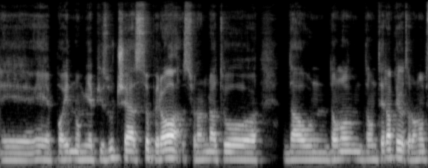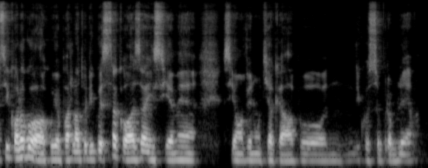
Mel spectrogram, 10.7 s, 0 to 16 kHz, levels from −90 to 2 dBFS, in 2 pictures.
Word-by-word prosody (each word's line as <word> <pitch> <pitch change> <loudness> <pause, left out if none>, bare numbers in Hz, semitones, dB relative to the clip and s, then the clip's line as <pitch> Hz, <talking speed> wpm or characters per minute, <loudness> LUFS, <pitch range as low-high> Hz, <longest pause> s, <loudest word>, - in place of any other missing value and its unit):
e 120 +1 -4
e 120 - -4
poi 125 +1 -1
non 125 -1 -3
mi 125 - -3
è - - -2
più 130 +1 -9
successo, 150 0 +2
però 145 +1 +7
sono 140 -3 -5
andato 125 -1 +1 0.2
da 125 +1 0
un 125 0 -3
da 125 - 0
un 130 0 -1
da 125 0 -5
un 125 - -5
terapeuta, 150 +2 +2
da 120 - -1
uno 130 +1 -3
psicologo, 170 0 +3
a - - 0
cui 125 0 -3
ho - - -3
parlato 125 +1 -2
di 130 0 -8
questa 145 +7 -1
cosa 120 0 +2
e - - -1
insieme 120 -1 -5 0.3
siamo 110 -2 -7
venuti 115 -1 -9
a - - -2
capo 105 0 -6 0.3
di 115 +1 -28
questo 105 -2 -12
problema. 110 0 -9
125 Hz, 205 wpm, -24 LUFS, 115-130 Hz, 0.3 s, però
